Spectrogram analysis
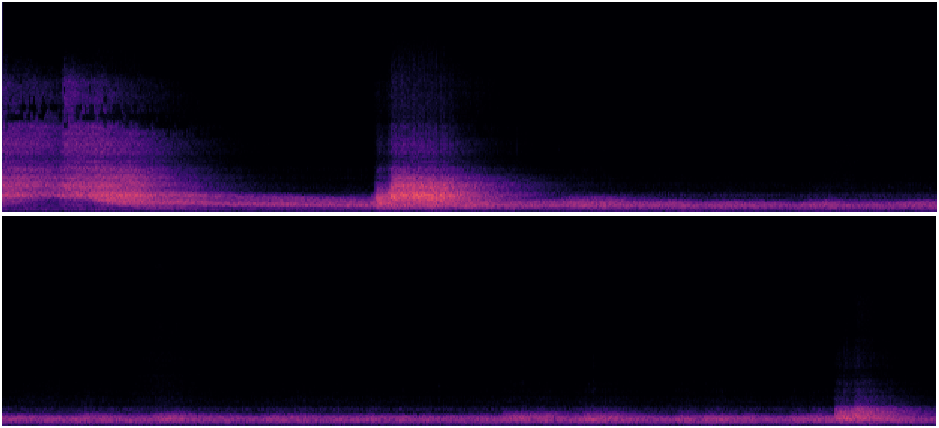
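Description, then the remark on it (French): Sonification of astronomical data from space: synthetic tones hold a steady, droning hum, broken by a few brighter swelling sweeps at the start, around the fourth second and near the end. No voices. “Je pense qu'on a l'habitude de voir des images du ciel. On a peut-être moins l'habitude de l'écouter.”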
